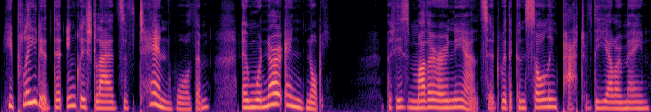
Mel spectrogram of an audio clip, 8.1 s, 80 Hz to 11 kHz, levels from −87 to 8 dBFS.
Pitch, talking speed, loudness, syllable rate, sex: 215 Hz, 200 wpm, -18 LUFS, 5.6 syllables/s, female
